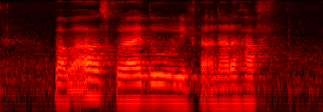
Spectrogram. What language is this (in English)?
English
